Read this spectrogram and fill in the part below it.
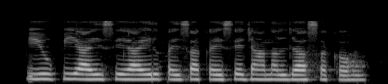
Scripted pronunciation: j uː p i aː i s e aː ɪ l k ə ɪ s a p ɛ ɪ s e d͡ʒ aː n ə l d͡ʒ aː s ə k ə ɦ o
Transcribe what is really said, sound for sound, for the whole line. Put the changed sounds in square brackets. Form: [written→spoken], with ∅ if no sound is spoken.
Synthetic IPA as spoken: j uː p i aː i s e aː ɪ l [k→p] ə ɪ s a [p→k] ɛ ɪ s e d͡ʒ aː n ə l d͡ʒ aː s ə k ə ɦ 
